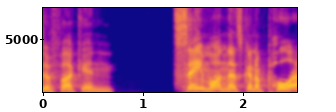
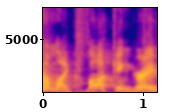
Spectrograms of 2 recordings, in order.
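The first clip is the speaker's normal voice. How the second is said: ordinary delivery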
